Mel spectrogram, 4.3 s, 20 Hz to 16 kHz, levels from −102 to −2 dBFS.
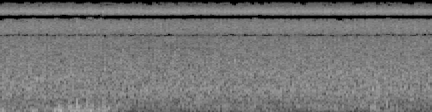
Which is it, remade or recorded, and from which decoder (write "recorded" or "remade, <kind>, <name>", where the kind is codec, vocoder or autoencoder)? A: recorded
